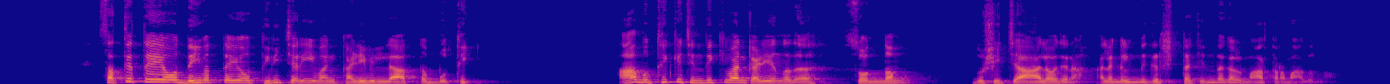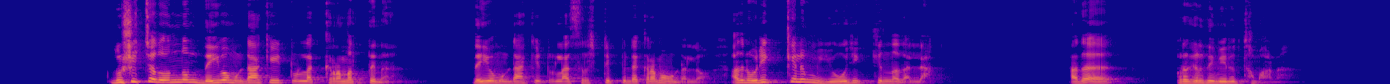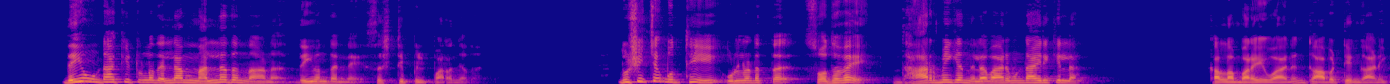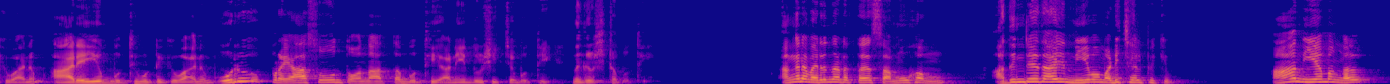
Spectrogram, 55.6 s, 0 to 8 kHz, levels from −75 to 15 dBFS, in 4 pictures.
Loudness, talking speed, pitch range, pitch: -21 LUFS, 65 wpm, 140-210 Hz, 170 Hz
